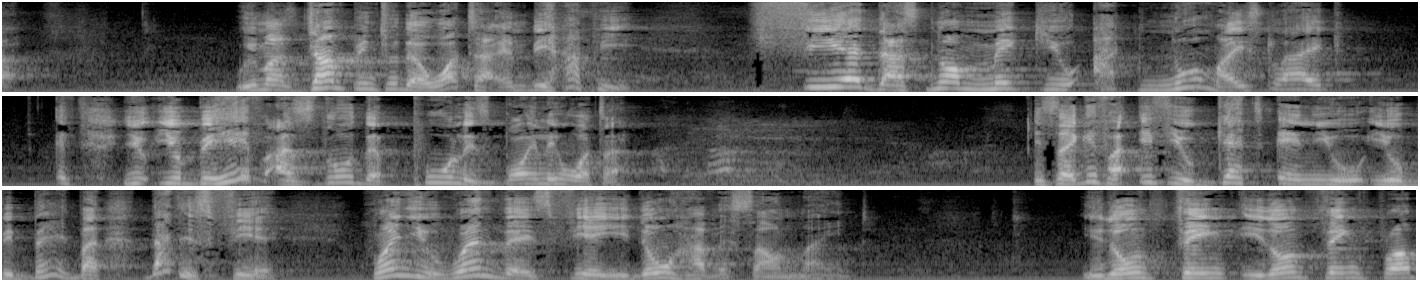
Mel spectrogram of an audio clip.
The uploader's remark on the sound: at the Lovely Voice Experience - First Love Church, London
